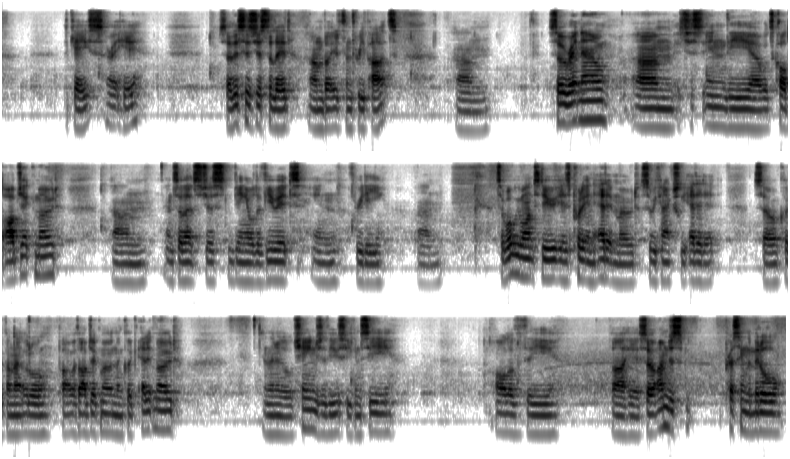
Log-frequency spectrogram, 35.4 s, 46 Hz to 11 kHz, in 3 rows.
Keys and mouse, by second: 0.9 middle click, 1.8-3.3 middle drag, 12.7 middle click, 29.4-31.1 middle drag, 31.8 middle click, 33.5-35.3 middle drag.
